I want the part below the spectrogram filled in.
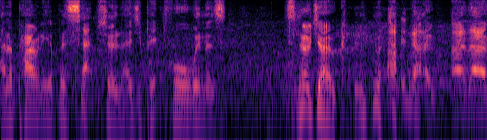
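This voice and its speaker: Against noticeable background noise, a man talks with a fairly high pitch and fairly even intonation. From England. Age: 40s. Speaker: racing fan, contest player's friend. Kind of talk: casual interview. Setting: casino tournament floor.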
